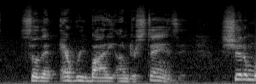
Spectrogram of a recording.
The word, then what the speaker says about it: Shittim: There's a passage in the Bible, forgive me for not knowing it immediately, that talks about the land of Shittim. That's how it's pronounced.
